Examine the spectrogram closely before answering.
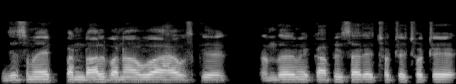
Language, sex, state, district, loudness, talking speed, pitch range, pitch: Hindi, male, Bihar, Saharsa, -17 LUFS, 170 wpm, 110-115 Hz, 115 Hz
